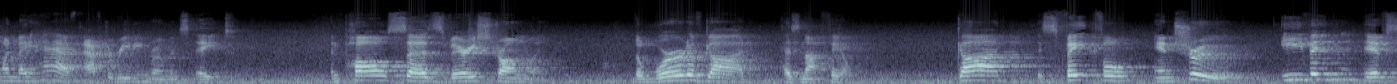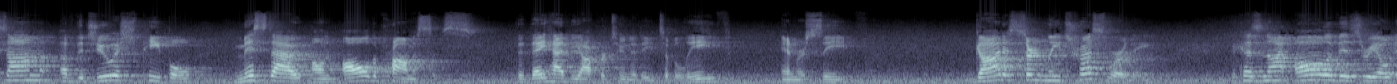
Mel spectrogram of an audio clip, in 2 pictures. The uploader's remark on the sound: This sermon was preached at Hope Fellowship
